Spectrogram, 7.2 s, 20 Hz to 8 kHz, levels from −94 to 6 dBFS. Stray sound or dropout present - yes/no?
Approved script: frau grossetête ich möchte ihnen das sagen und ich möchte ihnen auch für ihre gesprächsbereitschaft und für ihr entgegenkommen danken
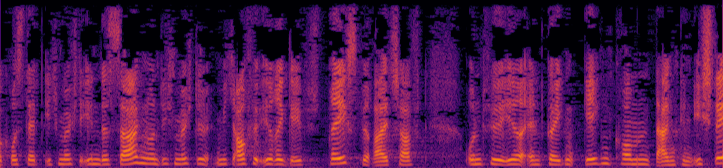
no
